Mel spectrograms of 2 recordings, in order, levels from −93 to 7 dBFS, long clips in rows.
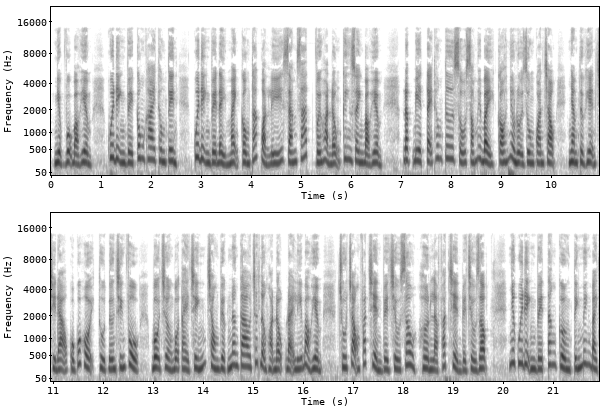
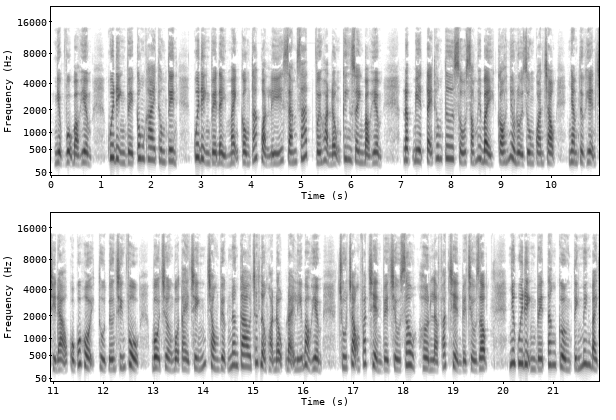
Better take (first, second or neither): first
